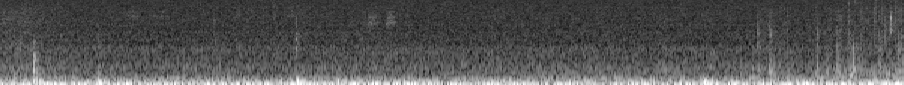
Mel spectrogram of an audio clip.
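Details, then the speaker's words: Inventables X-Carve CNC router during assembly, gantry axis moving after tightening loose parts with an Allen key: steady even low hum, no rattling or knocking; smooth, tight normal motion. "people shouldn't be able to hear that that's good because it's not rattling that's how it should be"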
